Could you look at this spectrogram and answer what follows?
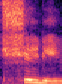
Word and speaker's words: shady: They just I had to explain to them that shady rhymes with Brady and that it's basically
